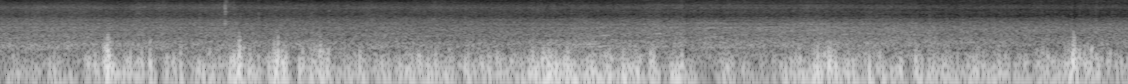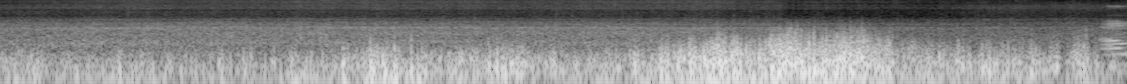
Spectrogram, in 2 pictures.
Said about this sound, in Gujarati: અવાજ આવવા, પવન આવવાને કારણે મારો અવાજ તમને બહુ ઓછો સંભળાશે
